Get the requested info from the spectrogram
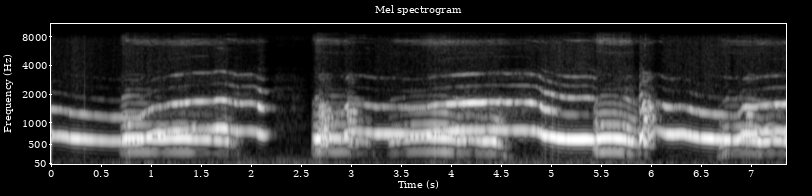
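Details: Mixed terrier dog howling happily over a Christmas present: long, sustained tonal howls with rich harmonics that swell, waver and slide down, in three drawn-out phrases broken by a brief pause.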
